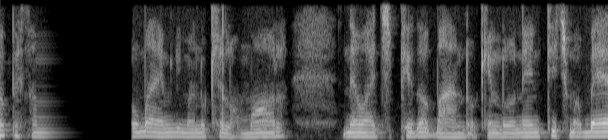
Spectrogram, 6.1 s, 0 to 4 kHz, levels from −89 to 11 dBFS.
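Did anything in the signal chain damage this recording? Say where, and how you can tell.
Yes, at the network stage: a long network dropout from 0.38 to 1.34 s, about 0.94 s of lost speech. The last sound before the gap is stretched into a fading buzz that then gives way to roughly 0.58 s of silence, and the speech resumes further on with that stretch missing. The sound band stops at 4 kHz throughout, as G.711 mu-law does. A brief packet loss would be hidden smoothly. The decaying fill followed by dead air is what sets this apart, and a lengthy interruption in arriving packets is the likely cause.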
